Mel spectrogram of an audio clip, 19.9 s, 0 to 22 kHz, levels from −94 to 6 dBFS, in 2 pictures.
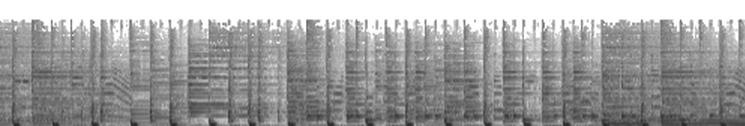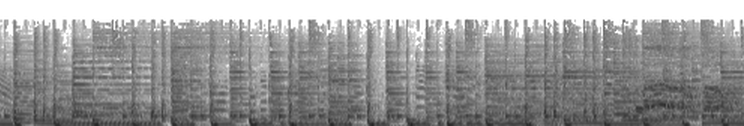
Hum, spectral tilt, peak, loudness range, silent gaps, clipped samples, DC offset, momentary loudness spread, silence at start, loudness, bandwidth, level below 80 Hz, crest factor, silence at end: none; -4.5 dB/octave; -4 dBFS; 3 LU; none; under 0.1%; under 0.1%; 4 LU; 0 s; -20 LUFS; 11.5 kHz; -24 dBFS; 16 dB; 0 s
